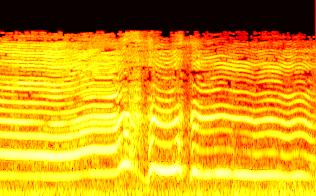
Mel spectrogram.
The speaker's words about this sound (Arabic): من هو اللي مات ليش تبكي ما مات حد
